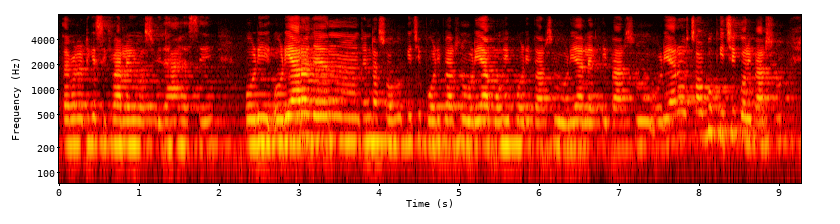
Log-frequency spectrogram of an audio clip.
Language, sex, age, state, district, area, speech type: Odia, female, 45-60, Odisha, Boudh, rural, spontaneous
